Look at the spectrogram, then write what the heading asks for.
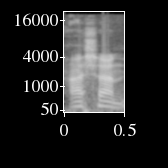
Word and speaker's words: علشان: يعني علشان هنا لو تكتب علشان يكون عين لام شين ألف نون علشان، لكن عند النطق بس عشان يعني لام لا، لام تحذف عشان.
